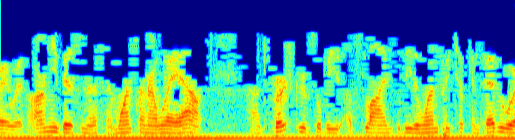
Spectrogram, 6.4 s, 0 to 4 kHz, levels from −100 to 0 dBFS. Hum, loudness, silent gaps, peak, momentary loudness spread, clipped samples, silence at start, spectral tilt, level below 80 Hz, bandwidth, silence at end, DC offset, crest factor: 60 Hz at -25 dBFS; -21 LUFS; none; -2 dBFS; 8 LU; under 0.1%; 0 s; -12 dB/octave; -24 dBFS; 3.2 kHz; 0 s; 0.1%; 16 dB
